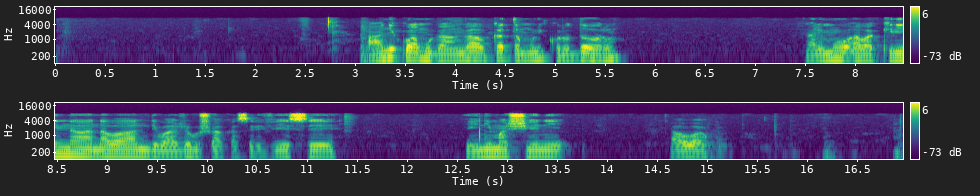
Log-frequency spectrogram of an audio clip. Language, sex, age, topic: Kinyarwanda, male, 25-35, health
